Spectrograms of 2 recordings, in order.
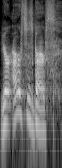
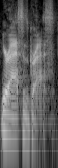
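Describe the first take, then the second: First: It uses British Isles forms, arse and garse. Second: It uses North American forms, ass and grass.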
